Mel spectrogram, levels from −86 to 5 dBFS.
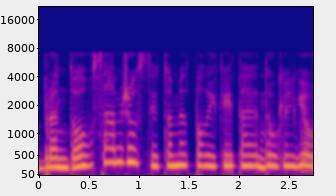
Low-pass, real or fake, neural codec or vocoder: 7.2 kHz; fake; vocoder, 22.05 kHz, 80 mel bands, WaveNeXt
